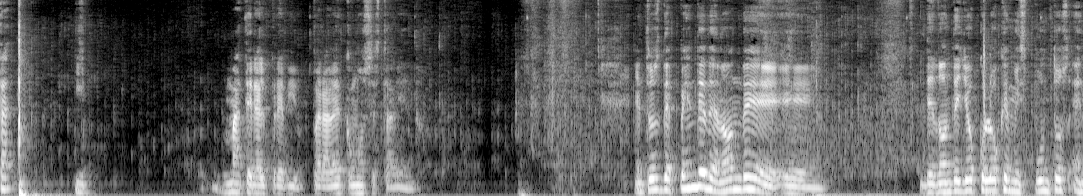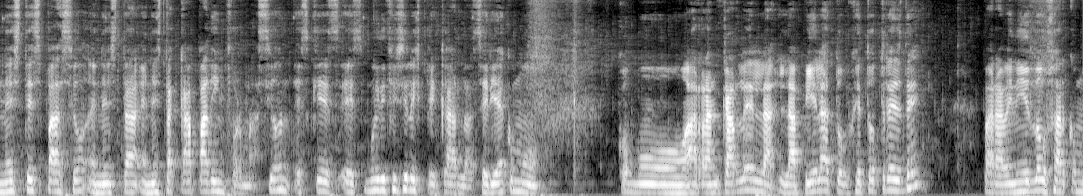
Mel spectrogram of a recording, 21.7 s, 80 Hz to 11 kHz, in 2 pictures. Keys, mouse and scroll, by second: 2.4 click, 3.1 middle click, 5.2 click, 7.6 middle click, 9.0 click, 12.7 scroll down 1, 13.7 click, 19.0 middle click.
